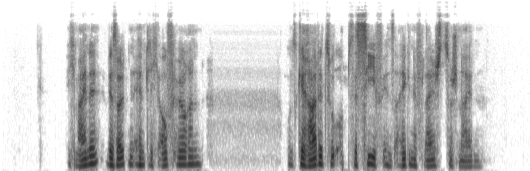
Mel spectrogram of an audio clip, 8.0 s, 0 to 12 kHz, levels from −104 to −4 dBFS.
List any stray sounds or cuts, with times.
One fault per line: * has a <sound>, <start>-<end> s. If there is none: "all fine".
all fine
